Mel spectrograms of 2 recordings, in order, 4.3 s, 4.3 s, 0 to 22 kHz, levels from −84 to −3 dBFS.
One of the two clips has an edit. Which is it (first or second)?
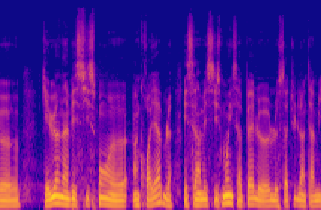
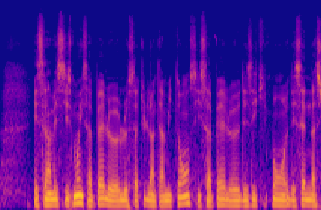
first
